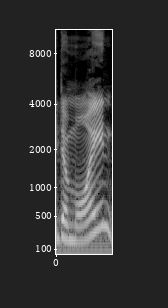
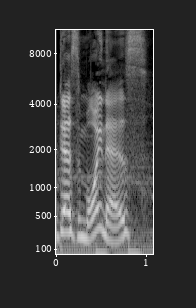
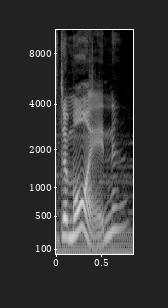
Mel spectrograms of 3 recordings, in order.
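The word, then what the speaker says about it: Des Moines: S when they say De Moine it's it's simply just not the S is silent it's not Des Moz it's De Moine I've I've never said DES mois in my life it's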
